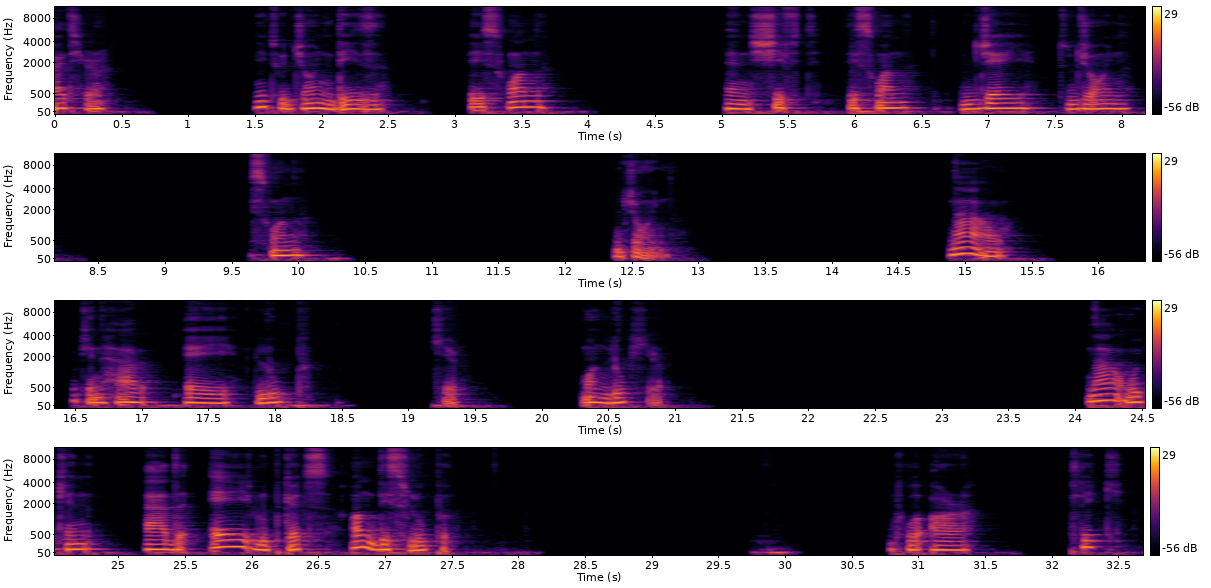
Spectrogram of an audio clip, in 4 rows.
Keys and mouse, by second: 1.5-2.9 drag, 5.8 shift+click, 6.7 j, 9.0 click, 11.2 shift+click, 11.7 j, 13.6 s, 16.1-18.6 drag, 23.3 click, 29.7 r.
